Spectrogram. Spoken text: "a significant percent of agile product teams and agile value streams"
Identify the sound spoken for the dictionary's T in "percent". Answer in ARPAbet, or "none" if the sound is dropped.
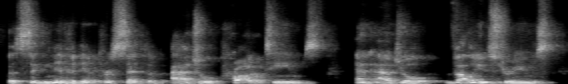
T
